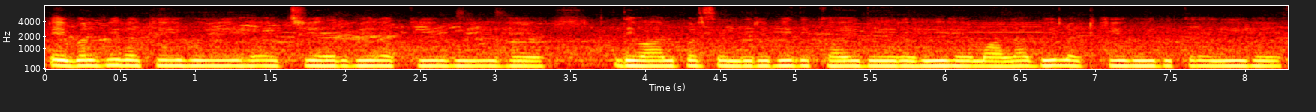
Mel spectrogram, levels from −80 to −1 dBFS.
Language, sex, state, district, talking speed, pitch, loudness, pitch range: Hindi, female, Madhya Pradesh, Dhar, 180 wpm, 195 Hz, -14 LUFS, 190-200 Hz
